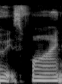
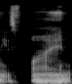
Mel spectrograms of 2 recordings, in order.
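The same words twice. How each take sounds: First: It's fine lifted higher, lightly brushing it off; Alice, to her boyfriend, high and breezy; light reassurance. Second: It's fine dropped much lower, settling it; Alice, to her boyfriend, low and final; falling reassurance. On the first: Playing Alice, wave it away on a high note. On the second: Playing Alice, close it down low. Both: Retold or imitated. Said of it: "And she's like".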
